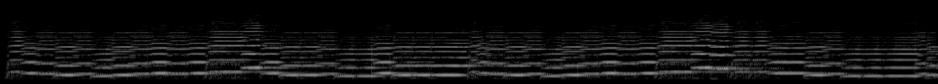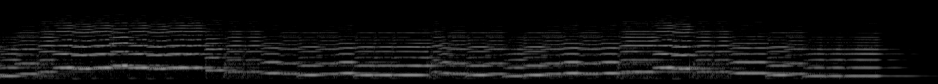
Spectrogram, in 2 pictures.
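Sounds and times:
violin: 0.0s - 18.7s.

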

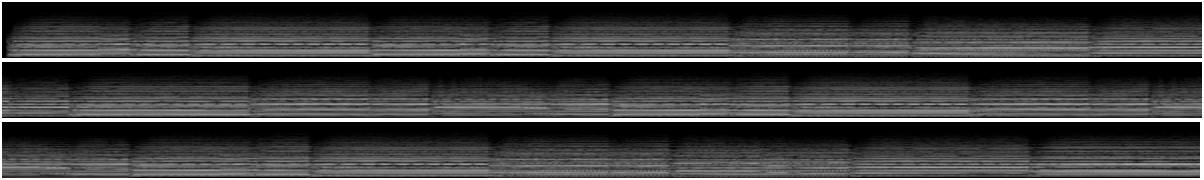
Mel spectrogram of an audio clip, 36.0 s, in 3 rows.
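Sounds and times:
trombone quartet: 0.1s - 35.9s.

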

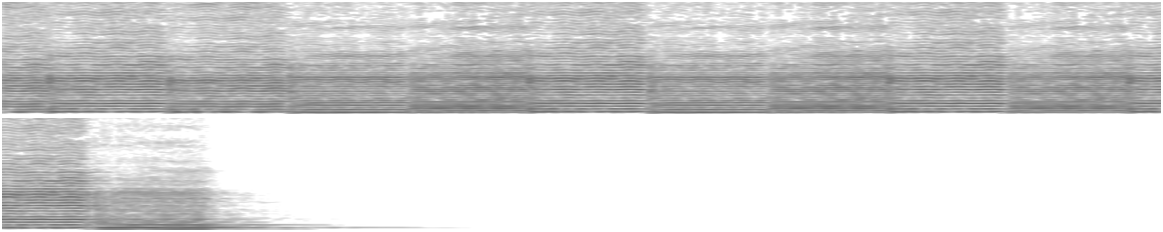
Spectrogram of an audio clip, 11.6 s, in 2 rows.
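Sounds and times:
violin and cello duet playing an anthem: 0.0s - 7.2s.

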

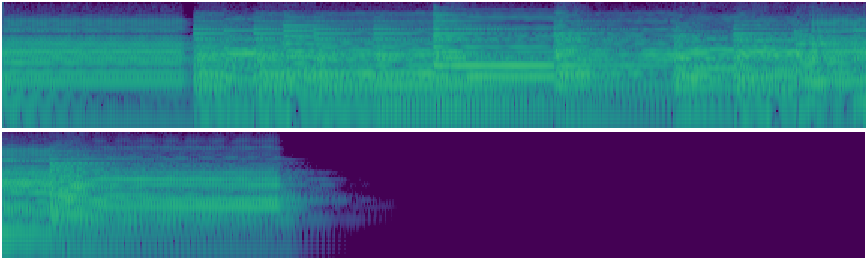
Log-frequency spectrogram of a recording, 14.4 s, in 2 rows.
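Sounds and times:
bassoon: 0.0s - 10.0s.

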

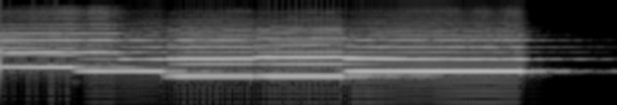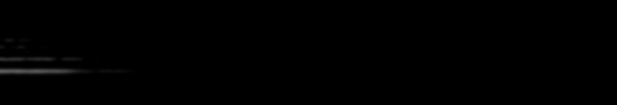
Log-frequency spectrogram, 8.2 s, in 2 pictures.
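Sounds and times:
flute playing in a duet: 0.0s - 4.0s.

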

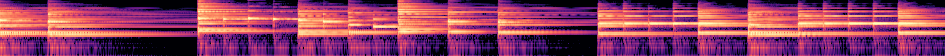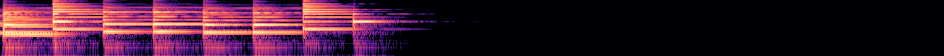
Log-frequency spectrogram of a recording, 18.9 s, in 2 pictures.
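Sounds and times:
piano duet: 0.0s - 13.5s.

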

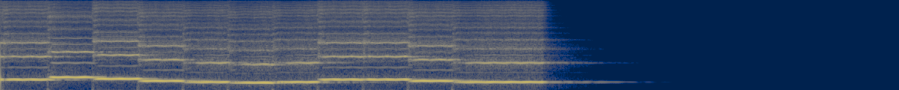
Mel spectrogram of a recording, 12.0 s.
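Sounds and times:
four-hole ocarina melody: 0.0s - 8.2s.

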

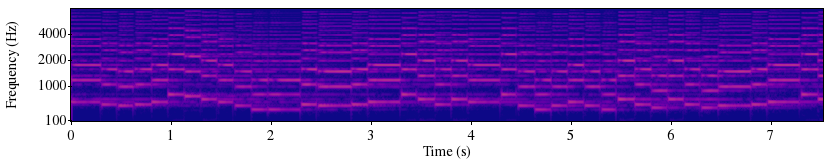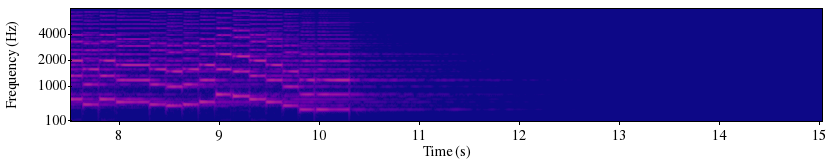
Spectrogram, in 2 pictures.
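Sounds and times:
accordion: 0.0s - 11.1s.

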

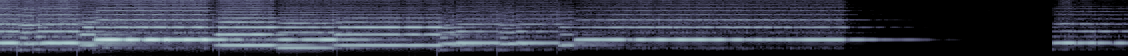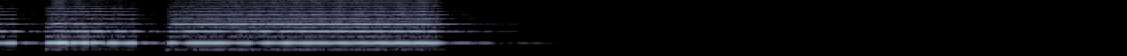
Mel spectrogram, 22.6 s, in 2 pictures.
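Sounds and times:
flute duet: 0.0s - 9.0s, 10.6s - 16.0s.

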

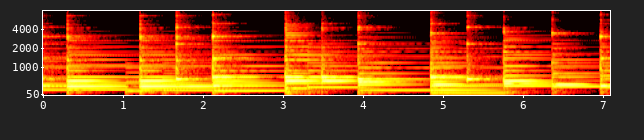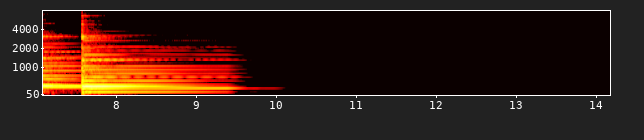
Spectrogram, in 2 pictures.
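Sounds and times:
marimba: 0.0s - 8.6s.

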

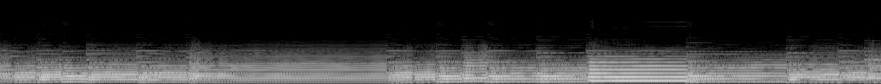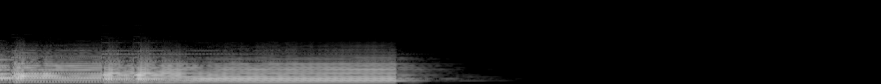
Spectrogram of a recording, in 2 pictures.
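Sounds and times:
tuba: 0.0s - 13.6s.

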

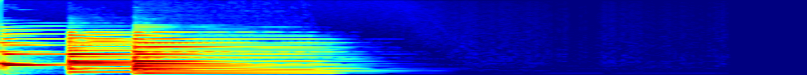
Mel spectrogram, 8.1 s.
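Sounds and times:
piano piece: 0.0s - 3.5s.

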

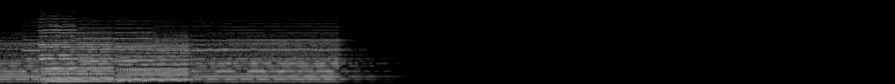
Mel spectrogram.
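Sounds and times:
violin and cello duet: 0.0s - 3.7s.

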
